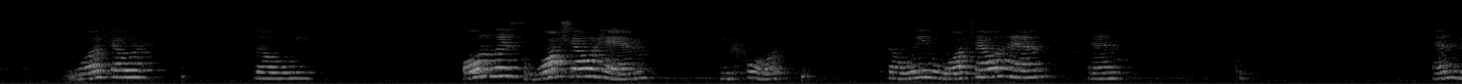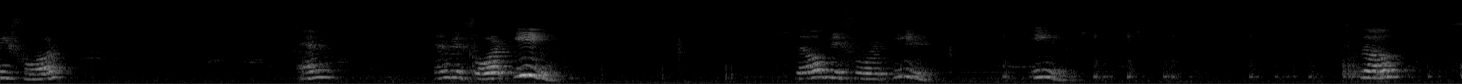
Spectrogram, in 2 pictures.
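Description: A young boy speaks in short phrases, explaining slowly.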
